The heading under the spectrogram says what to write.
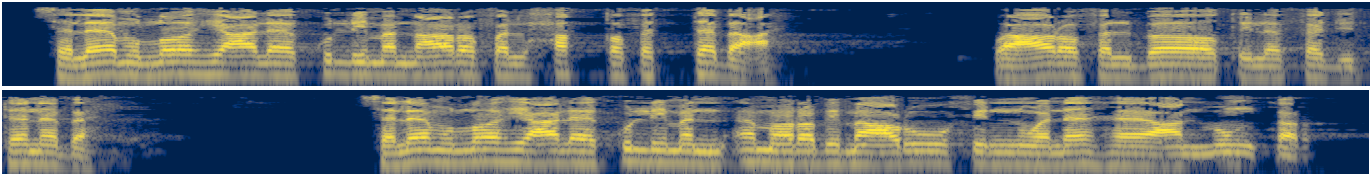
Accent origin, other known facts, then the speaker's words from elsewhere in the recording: Egypt; أن تحفظ بلدنا مصر من كل سوء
